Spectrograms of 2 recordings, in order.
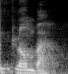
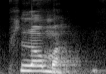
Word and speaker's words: plumber: I thought it was clear by now that this is pronounced plumber. Plumber plumber, not plumber. The B is silent.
